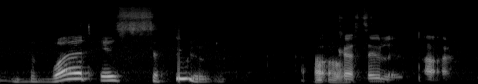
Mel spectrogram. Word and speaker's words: Cthulhu: They say the word is Cthulhu. Uh-oh. Cthulhu. Uh-oh. How do you spell that?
